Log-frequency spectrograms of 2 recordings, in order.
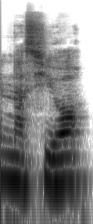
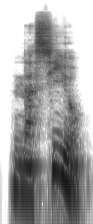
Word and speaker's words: nació: Aqui, na pronúncia do nació. Não é nació, não, hein? Cuidado. É nació. Io. Nació.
